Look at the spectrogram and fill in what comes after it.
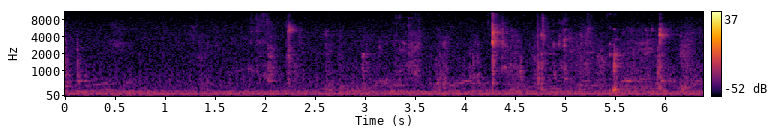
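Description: Close-up chewing of a crispy fried chicken tender, with soft wet mouth sounds and a few sharp crackles, the loudest about four seconds in.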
